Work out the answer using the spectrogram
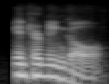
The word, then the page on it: intermingle: American English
